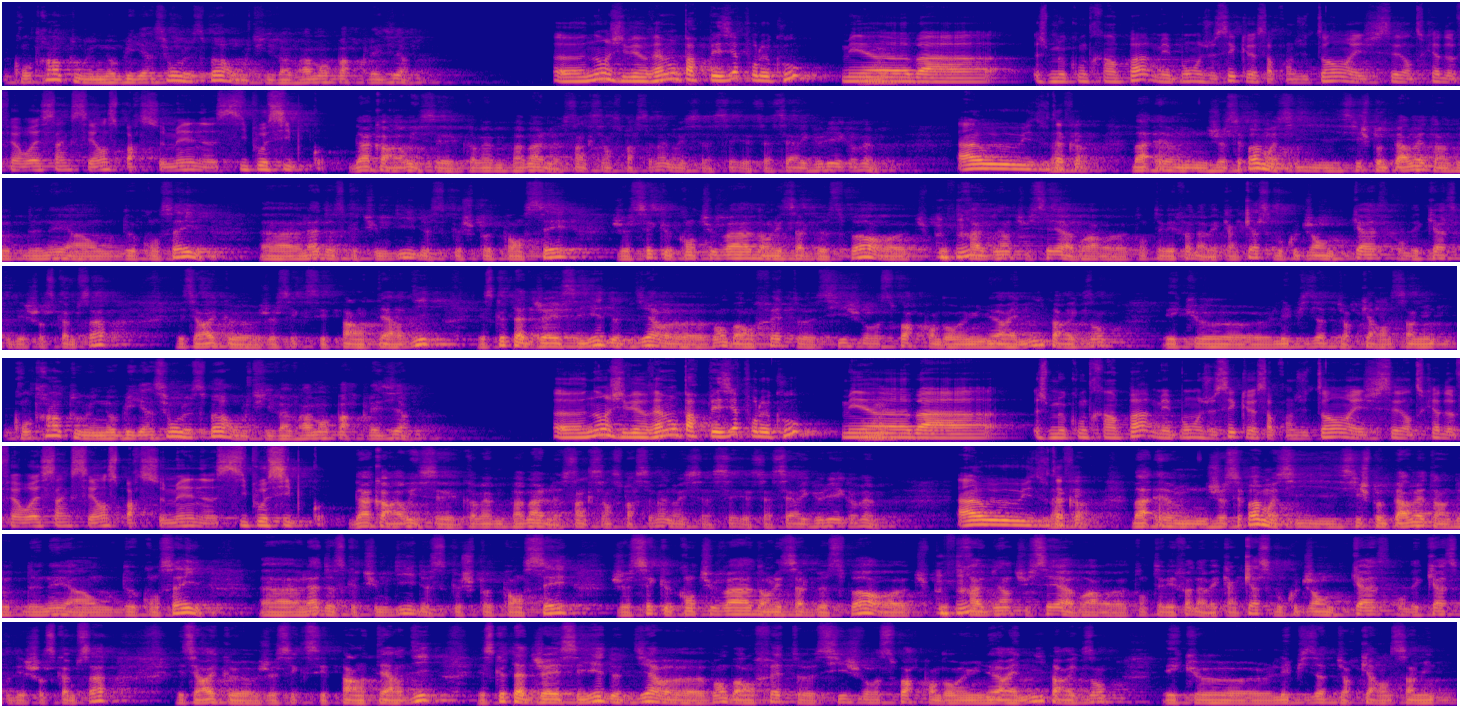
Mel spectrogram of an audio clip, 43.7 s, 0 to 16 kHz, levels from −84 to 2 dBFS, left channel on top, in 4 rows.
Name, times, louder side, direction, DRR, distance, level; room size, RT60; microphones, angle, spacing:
voice 1, 0.0-3.1 6.4-6.7 13.5-17.9 18.7-19.1 19.4-43.5, right 1 dB, 50° right, 3 dB, 1.7 m, -28 dB
voice 2, 4.1-7.5 7.7-13.3 18.1-19.1 28.9-29.2, right 1 dB, 25° right, 11 dB, 1.3 m, -26 dB
24.0 x 18.5 x 7.0 m, 0.84 s
head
